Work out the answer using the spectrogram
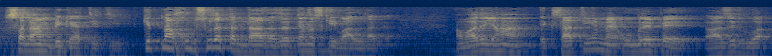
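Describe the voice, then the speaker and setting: Urdu-speaking preacher in an echoey hall. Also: male voice, mid-range voice, fairly bright tone. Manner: slow chanted Arabic phrases between storytelling. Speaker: Islamic preacher. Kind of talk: Urdu sermon with Arabic quotations.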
